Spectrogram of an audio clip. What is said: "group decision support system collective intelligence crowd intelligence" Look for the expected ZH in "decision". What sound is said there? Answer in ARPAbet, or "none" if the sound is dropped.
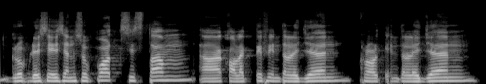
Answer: S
